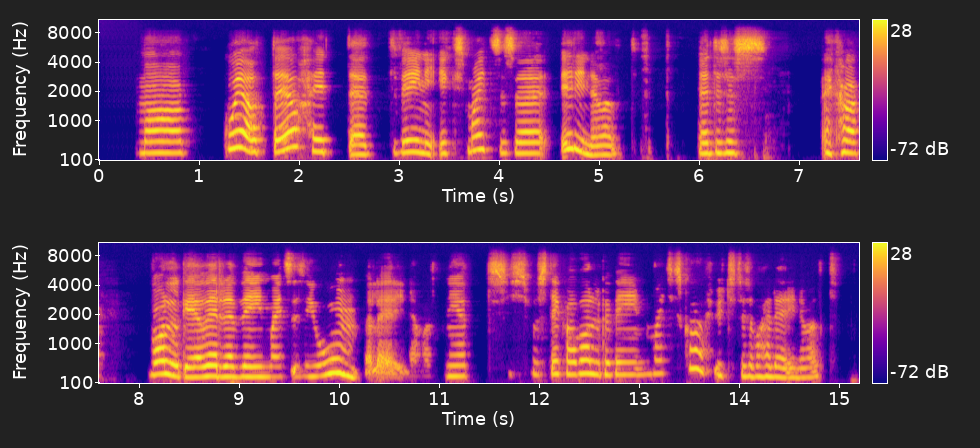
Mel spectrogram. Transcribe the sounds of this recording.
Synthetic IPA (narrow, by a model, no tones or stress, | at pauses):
mɑ | kojɑt̪ːˑɑjɑhe̞t̪ːeːt̪ve̞ːniʔeksmɑjt̪sɑsee̞ɾine̞vɑlt̪ | net̪ːˑes̬es | ʔekɑ | vɑlɡ̥ejɑve̞rːeve̞jnmɑjt̪sɑsejuumb̥e̞lḛḛɾḭne̞vɑlt̪niet̪sisvɑst̪e̞ɡɑvɑlɡ̥eve̞jnmɑjt̪sɑ̥skɑyt̪st̪es̬evɑɦe̞leeɾine̞vɑlt̪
